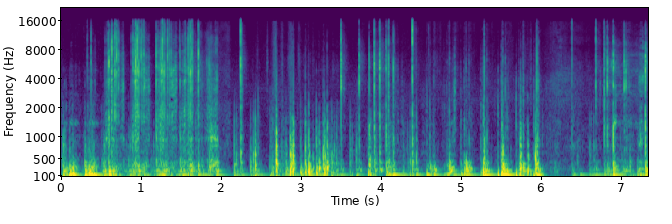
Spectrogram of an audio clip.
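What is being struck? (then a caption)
Silicone ear pieces of a binaural microphone. Long painted acrylic nails tap and scratch quickly on the hollow, ear-sized white soft silicone ears on both sides of a black-bodied 3Dio binaural microphone, sometimes brushing the mic body. The result is a rapid, dense run of muffled, thumpy taps with scratchy bursts over a steady low hum.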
